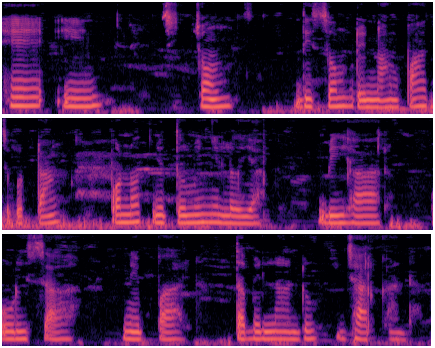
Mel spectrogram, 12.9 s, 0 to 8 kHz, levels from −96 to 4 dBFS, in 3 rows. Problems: background sounds at intervals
